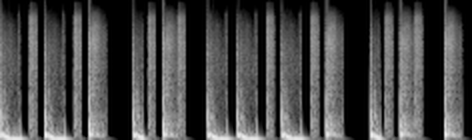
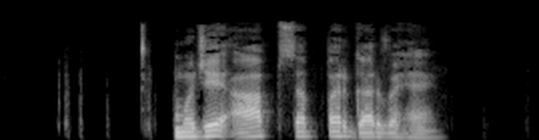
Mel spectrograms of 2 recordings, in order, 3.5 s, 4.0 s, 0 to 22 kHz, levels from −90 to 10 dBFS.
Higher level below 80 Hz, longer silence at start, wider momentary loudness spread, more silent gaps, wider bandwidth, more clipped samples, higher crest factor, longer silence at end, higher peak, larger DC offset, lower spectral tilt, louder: first, -12 dBFS vs -56 dBFS; second, 0 s vs 1.05 s; second, 6 LU vs 17 LU; first, 0.90-1.00 s, 1.48-1.55 s, 2.68-2.77 s, 3.26-3.33 s vs 1.18-1.28 s; first, 15 kHz vs 11.5 kHz; first, 5% vs under 0.1%; second, 8 dB vs 20 dB; second, 0.1 s vs 0.8 s; about the same, 0 dBFS vs -2 dBFS; neither; about the same, -6 dB/octave vs -6 dB/octave; first, -11 LUFS vs -19 LUFS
